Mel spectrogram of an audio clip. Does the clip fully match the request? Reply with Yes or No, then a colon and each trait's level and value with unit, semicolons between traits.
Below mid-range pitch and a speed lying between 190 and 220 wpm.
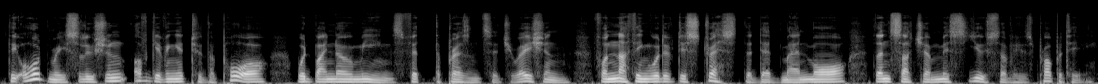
No: low, 120 Hz; average, 180 wpm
